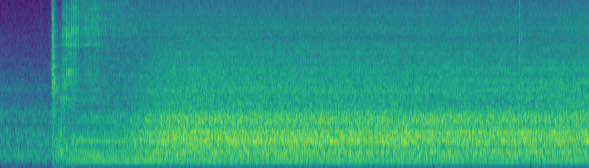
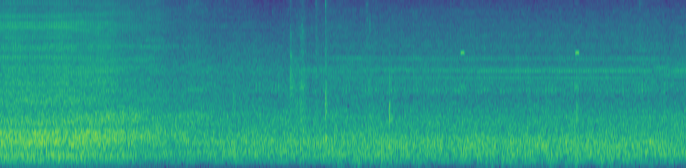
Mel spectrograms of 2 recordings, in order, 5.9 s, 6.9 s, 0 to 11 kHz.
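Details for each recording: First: 1994 White Westinghouse 5,200 BTU air conditioner with Goldstar compressor and shaded-pole fan; after a click the compressor starts into a smooth low hum with mains buzz, 4.5 A, 426 W, very quiet; normal compressor running. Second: 1994 White Westinghouse 5,200 BTU air conditioner with Goldstar compressor, drawing about 3.9 A on low fan: steady loud rushing hum and mechanical drone after sitting unused, quietening after a few minutes; loud compressor after sitting.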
